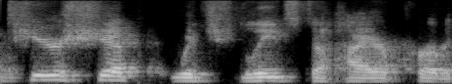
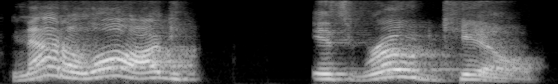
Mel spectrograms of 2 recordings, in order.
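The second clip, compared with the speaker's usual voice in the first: higher and louder, then slow on roadkill; spring the surprise, then land it slowly; excited reveal; 5 semitones higher, 4 dB louder, slower than usual. Real, not acted. Punchline reveal of the photo.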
